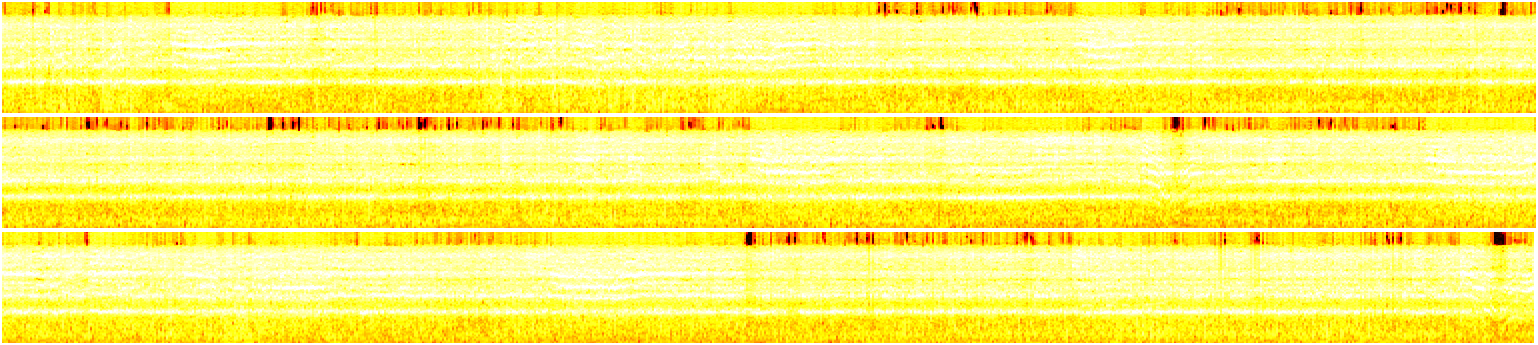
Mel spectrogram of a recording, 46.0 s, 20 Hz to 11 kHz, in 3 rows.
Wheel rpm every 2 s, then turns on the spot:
230, 230, 230, 220, 230, 230, 230, 230, 230, 230, 230, 230, 220, 170, 230, 230, 220, 230, 230, 230, 230, 230, 190.
none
